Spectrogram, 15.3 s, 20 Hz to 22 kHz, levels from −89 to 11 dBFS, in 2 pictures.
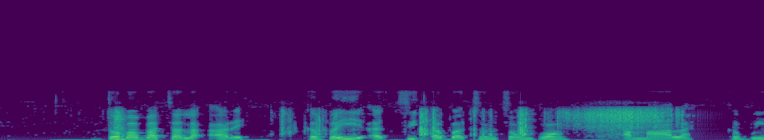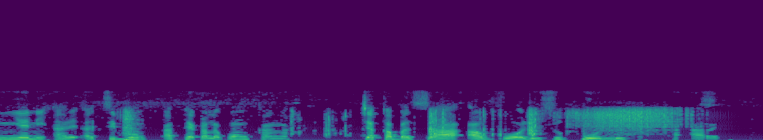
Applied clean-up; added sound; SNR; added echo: classical method spectral subtraction.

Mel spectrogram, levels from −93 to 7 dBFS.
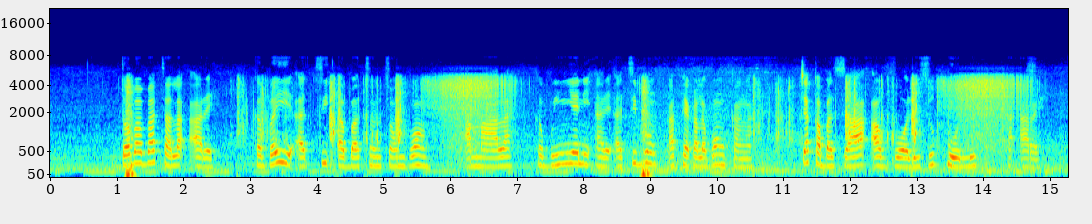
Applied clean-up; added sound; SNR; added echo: none; Fire; 5 dB; none.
